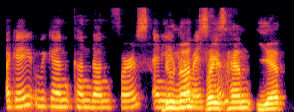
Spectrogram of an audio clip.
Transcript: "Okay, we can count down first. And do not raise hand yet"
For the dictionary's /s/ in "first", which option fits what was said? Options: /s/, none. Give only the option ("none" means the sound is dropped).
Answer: /s/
